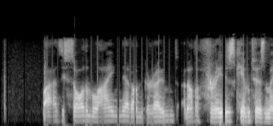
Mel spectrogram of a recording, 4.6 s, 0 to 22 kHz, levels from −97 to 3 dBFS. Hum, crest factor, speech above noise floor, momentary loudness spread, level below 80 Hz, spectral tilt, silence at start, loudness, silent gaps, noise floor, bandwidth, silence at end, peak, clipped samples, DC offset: none; 16 dB; 49 dB; 6 LU; -48 dBFS; -4 dB/octave; 0.75 s; -17 LUFS; none; -66 dBFS; 7.6 kHz; 0 s; 0 dBFS; under 0.1%; under 0.1%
